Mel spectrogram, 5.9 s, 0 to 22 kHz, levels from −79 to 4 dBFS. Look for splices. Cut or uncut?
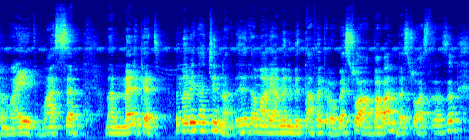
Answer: cut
